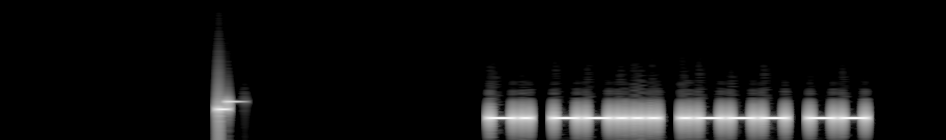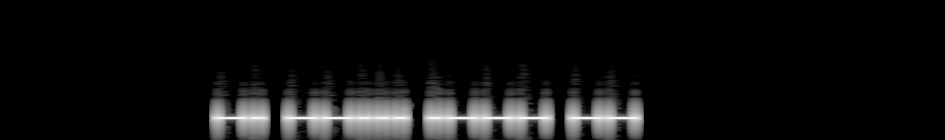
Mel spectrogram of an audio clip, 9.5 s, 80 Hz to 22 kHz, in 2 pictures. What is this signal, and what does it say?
Morse code, heard as a keyed tone, about 28 wpm, 700 Hz. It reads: N7JM N7JM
